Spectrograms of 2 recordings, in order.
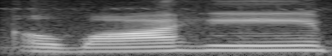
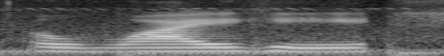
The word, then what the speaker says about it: Owyhee: I have always called it Aahi, but it is Aahi.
